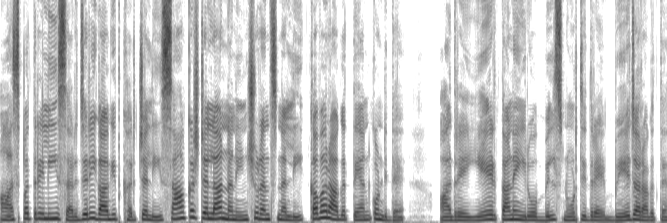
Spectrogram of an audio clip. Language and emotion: Kannada, sad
